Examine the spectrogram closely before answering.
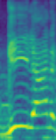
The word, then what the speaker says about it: گیلان: وجہ یہ ہے کہ اصل میں اس کا تلفظ گیلان گاف کے ساتھ ہے۔ اس کا تلفظ کس کے ساتھ ہے؟ گاف کے ساتھ، گیلان۔ اور ظاہر بات عربی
